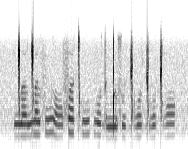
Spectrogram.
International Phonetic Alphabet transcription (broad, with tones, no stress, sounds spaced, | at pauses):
ŋ͡ǁ ɐː˩ l ŋ͡ǁ ɐ˧ l f uː˧˥ l ɔː˩ f ɐː˥ ǀʰ uː˧˥ p w o˧ d ə˩ ŋ͡ǃ ə˩ sʷ i˩ l ɡ͡ǁ oː˧ l ɡ͡ǁ oː˧ ɡ͡ǁ ɔ˥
